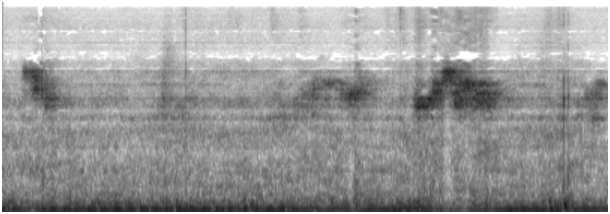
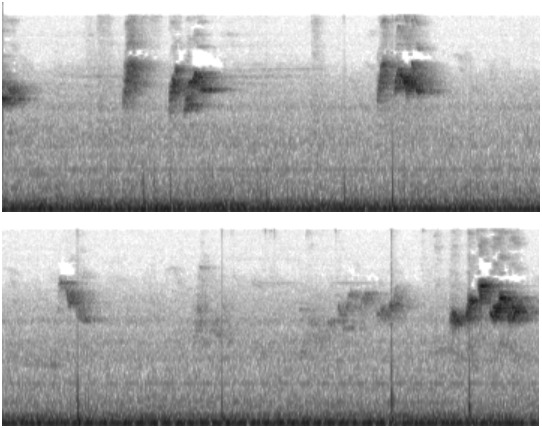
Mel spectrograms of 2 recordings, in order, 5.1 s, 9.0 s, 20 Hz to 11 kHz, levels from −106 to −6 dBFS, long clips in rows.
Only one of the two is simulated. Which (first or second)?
first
